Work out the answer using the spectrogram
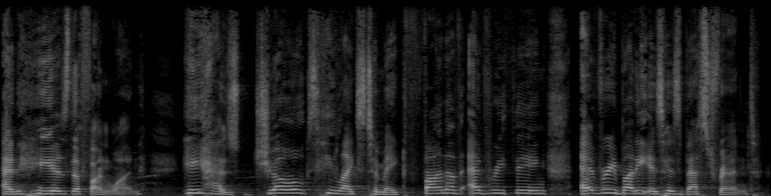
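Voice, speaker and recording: A woman preaching a sermon, telling a personal story in an animated way and acting out the quotes. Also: medium pitch.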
